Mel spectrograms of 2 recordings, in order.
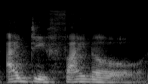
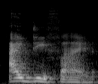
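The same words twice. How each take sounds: First: Fino stretched slow with the added O; pidgin emphasis. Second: Said in the usual way. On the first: Shown as a demonstration. Teaching the pidgin reply, stretching fino for emphasis. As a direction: draw out I de fino, leaning on the final O. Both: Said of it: "put an O on there for extra emphasis".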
